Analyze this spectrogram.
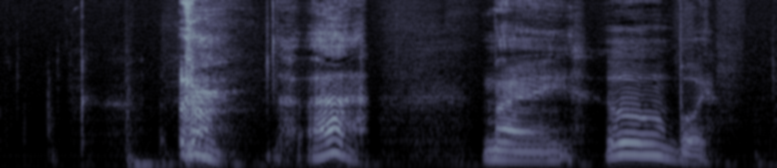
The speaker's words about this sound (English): Sorry about that, guys. Just swallowed spit incorrectly. I hate it when I do that.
